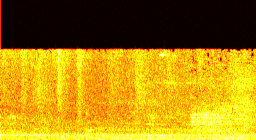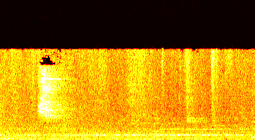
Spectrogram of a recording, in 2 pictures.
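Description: Singapore MRT metro train pulling into an underground station behind the platform screen doors: a steady rumble with a thin high whine, and a brief hiss about four to six seconds in.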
